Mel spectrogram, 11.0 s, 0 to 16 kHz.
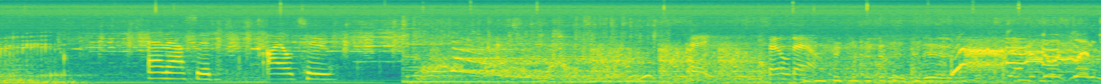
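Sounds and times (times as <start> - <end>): steady low hum: 4.0 - 11.0.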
